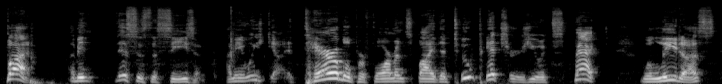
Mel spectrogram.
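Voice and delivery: ordinary talk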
